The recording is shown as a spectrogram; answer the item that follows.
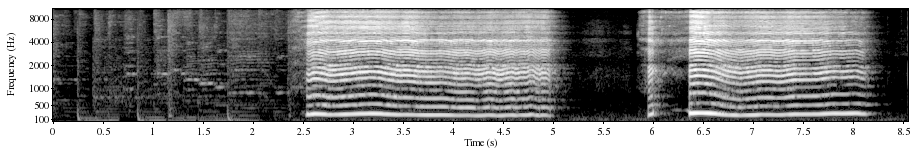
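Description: Soft background music, then a drinking-straw oboe blown in two long, buzzy, slightly wavering notes at a steady low pitch, like an elephant call: the first starting about two and a half seconds in and lasting some two and a half seconds, the second shorter near the end.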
